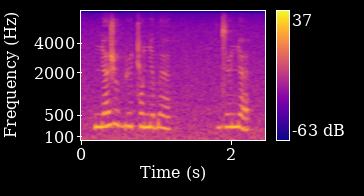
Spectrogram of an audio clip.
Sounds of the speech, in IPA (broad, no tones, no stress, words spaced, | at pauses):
ɲɛʒʉ bycoɲebɛ | d͡zyɲɛ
